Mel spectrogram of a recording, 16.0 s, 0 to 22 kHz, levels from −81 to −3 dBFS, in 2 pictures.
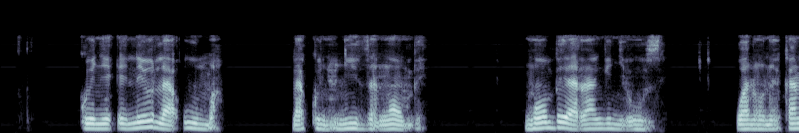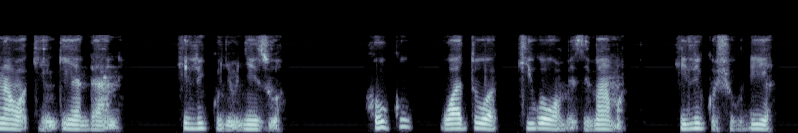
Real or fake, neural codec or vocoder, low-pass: fake; vocoder, 22.05 kHz, 80 mel bands, HiFi-GAN; 7.2 kHz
